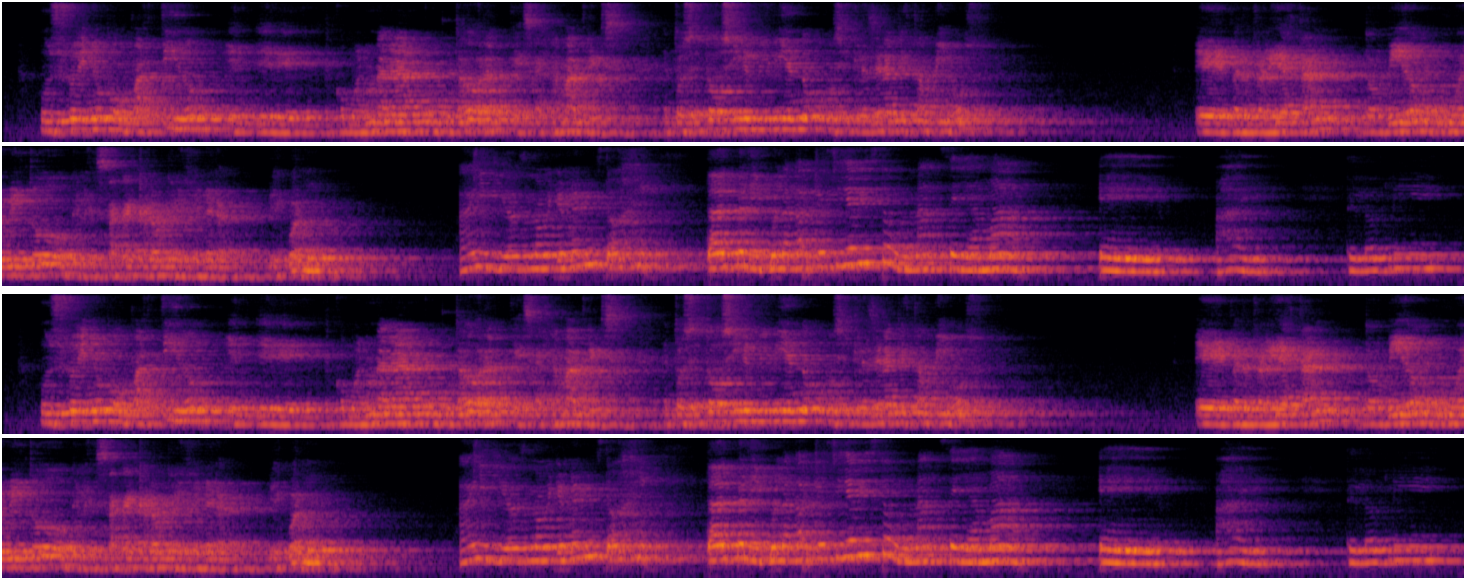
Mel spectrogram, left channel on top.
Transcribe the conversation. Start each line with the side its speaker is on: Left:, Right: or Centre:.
Left: un sueño compartido en, eh, como en una gran computadora, que esa es la Matrix. Entonces todos siguen viviendo como si creyeran que están vivos, eh, pero en realidad están dormidos en un huevito que les saca el calor que les genera el cuerpo.
Right: Ujú. Ay, Dios, no, yo no he visto. <laughs> Tal película, yo sí he visto una, se llama, eh, ay, The Lovely.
